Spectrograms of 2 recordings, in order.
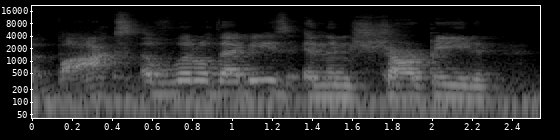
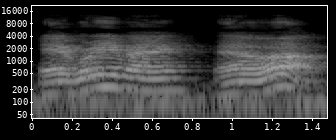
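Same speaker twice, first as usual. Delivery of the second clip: loud West Virginian gibberish in separate chunks; mock West Virginian, loud and halting; broken-down unclear West Virginian; 6 semitones higher, 9 dB louder, much slower than usual. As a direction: break the garbled West Virginian into pieces, still unclear. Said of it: "breaks it down but doesn't talk clear".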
